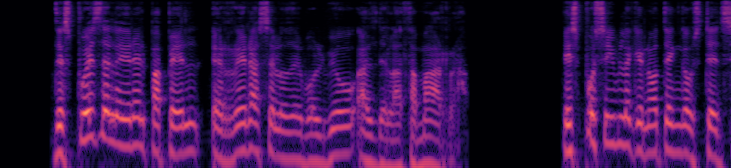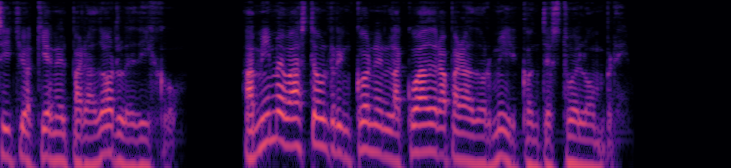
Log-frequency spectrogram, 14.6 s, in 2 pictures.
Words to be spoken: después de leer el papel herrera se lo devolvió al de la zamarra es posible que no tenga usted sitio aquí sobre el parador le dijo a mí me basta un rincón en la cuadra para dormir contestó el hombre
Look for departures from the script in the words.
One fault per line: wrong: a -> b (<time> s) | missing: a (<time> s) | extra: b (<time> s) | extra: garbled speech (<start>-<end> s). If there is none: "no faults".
wrong: sobre -> en (7.8 s)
